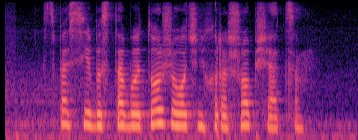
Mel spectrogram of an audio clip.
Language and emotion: Russian, positive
